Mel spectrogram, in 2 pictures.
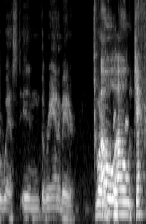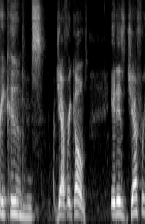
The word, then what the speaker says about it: Combs: I'm being told off for how I pronounce Jeffrey Combs. You guys might be right. Several people have told me it's Combs, but I always thought it was Combs. I have always heard it pronounced as Combs, and I'm pretty sure I've heard him pronounce it as Combs as well.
